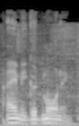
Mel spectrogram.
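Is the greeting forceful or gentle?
gentle. The greeting is soft and gentle.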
